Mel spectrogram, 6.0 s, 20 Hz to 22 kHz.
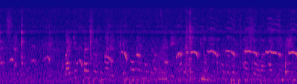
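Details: Border Collie puppies at 22 days old, the litter of Ren, Ten, Jasmine and Swan born 23 November 2012, squeak in rapid high chirping peeps that rise then fall, growing busier toward the end, amid soft rustling.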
